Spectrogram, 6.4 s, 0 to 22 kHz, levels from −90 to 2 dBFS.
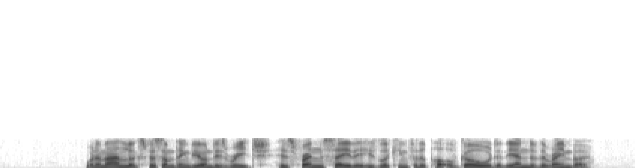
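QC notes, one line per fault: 2.20–2.22 s and 5.50–5.52 s, packet loss with pitch repetition: a single 20 ms packet drops right after "looks for something beyond" and again after "gold at the end." The receiver repeats the last pitch period to fill each gap, so you hear a brief held, slightly buzzy smear rather than a dropout, all within the 4 kHz ceiling of the G.711 telephone band.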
